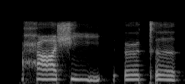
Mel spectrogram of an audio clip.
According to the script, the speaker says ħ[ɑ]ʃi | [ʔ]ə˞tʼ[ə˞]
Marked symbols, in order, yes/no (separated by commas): yes, yes, no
